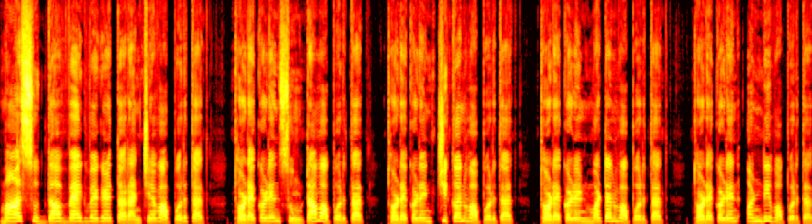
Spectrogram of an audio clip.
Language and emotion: Goan Konkani, neutral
